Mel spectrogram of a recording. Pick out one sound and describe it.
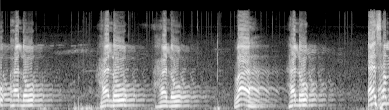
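A man shouts loudly in short bursts, with a slight echo.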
